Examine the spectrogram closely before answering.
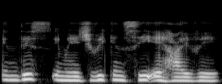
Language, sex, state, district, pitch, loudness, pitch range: English, female, Arunachal Pradesh, Longding, 195 Hz, -14 LUFS, 175-205 Hz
